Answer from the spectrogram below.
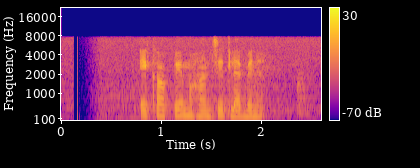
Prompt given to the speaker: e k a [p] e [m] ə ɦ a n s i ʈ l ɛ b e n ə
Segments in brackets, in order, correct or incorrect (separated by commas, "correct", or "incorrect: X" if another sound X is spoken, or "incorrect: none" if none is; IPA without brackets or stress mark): correct, correct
